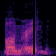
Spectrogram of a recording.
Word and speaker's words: Henri: There's a boy named Henri as well, and people were pronouncing it Henry, and I'm like, in the very beginning of the game, he tells you he's French. His name's Henri.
